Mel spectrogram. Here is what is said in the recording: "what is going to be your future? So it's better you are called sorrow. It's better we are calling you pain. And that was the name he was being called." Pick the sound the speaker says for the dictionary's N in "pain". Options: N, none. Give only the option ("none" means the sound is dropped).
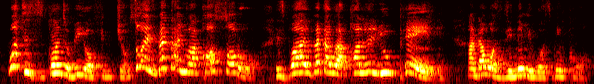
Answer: N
